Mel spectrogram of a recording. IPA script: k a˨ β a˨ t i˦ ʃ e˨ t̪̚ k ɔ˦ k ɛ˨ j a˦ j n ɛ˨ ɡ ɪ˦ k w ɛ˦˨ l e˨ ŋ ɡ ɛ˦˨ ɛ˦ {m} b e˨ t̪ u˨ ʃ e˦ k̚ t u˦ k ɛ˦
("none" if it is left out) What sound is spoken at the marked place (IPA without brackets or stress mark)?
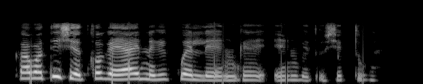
ŋ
